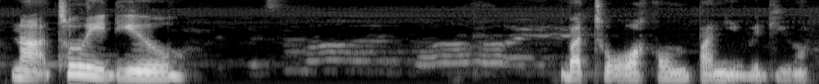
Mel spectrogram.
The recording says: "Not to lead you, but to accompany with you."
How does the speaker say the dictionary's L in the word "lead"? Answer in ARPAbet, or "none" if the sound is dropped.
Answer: L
